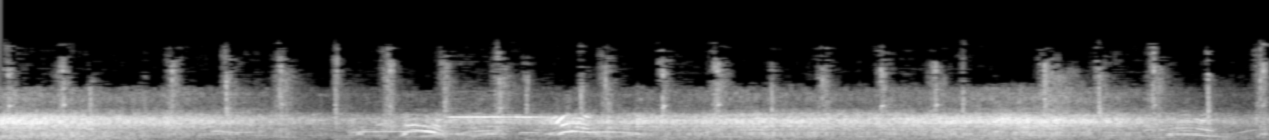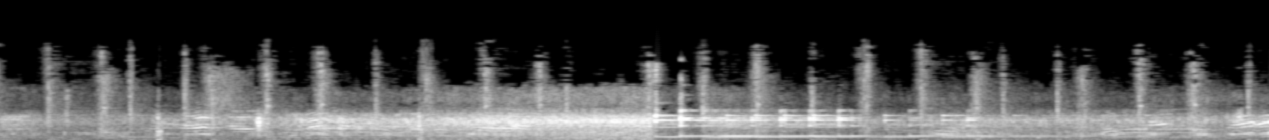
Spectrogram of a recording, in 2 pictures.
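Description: Small waves breaking and washing up a sandy beach, with a steady rush of surf and wind on the microphone and the far-off voices of people in the water. About two seconds before the end, music with steady held notes comes in.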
